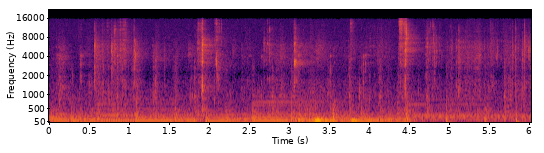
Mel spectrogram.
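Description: Close chewing and crunching of a taiyaki, a fish-shaped wafer filled with aerated chocolate, with crisp crackles that are loudest a little past the middle. Soft background music holds steady chords under it and stops about four and a half seconds in.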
